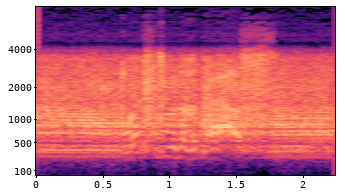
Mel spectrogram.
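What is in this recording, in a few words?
English bomb failure mood low; speech; War Thunder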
